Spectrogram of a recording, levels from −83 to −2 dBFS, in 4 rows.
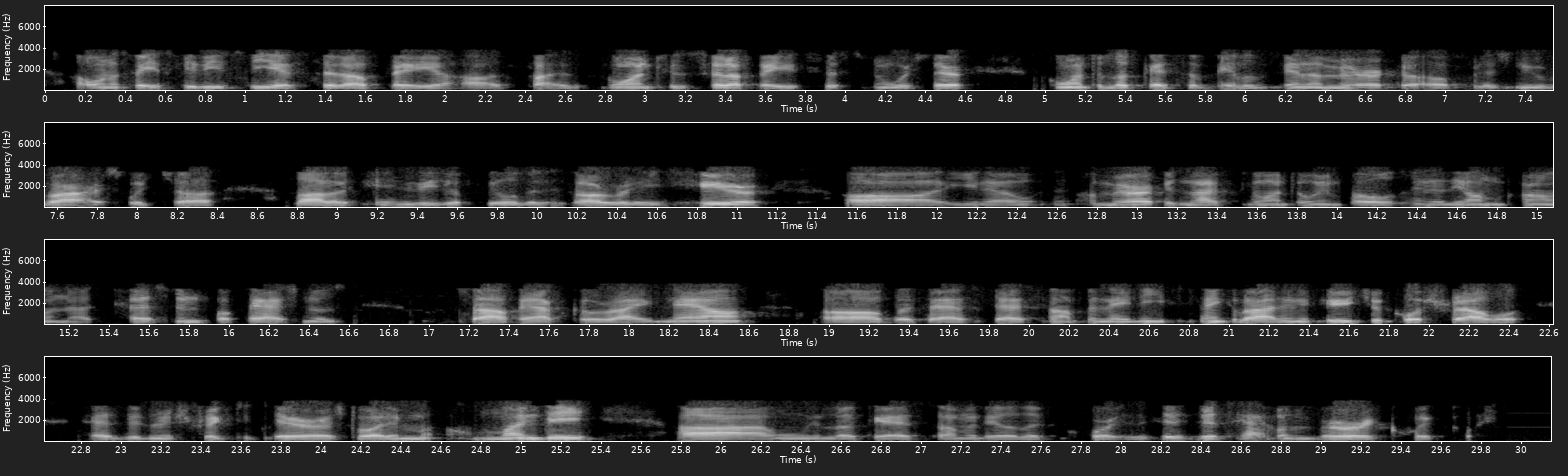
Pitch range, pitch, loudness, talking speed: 95-110 Hz, 100 Hz, -27 LUFS, 185 wpm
